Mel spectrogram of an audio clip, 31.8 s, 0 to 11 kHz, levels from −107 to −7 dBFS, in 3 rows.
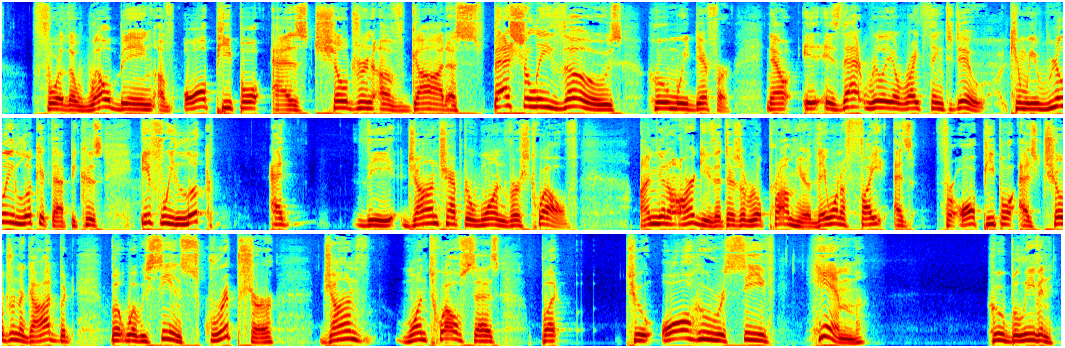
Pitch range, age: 145-195 Hz, 40-59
